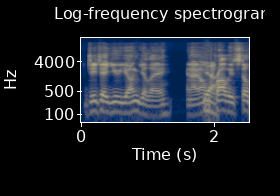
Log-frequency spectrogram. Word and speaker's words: Uiagalelei: This is the exact pronunciation of his name. It's Uiagalelei. Yeah, I ain't gonna remember that, dude. Uiagalelei.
